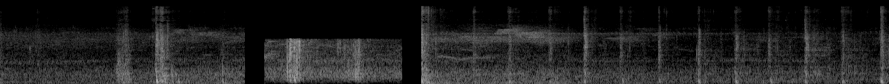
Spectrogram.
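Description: At 2.45 s a short gap of about 200 ms opens, then the sound turns dull and boxy, a few decibels different in level over a fresh, faint noise floor, until 4.22 s; the likely cause is an input switched to a poorer device. The spectrogram shows everything above 3.2 kHz gone.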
